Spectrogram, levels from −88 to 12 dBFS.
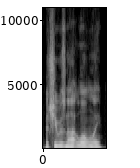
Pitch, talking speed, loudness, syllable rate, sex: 115 Hz, 235 wpm, -14 LUFS, 6.3 syllables/s, male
